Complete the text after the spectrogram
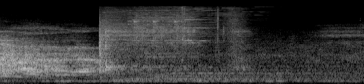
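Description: A bright chime rings out and fades.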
